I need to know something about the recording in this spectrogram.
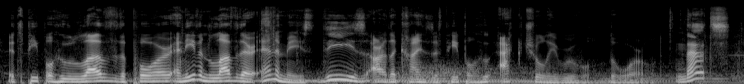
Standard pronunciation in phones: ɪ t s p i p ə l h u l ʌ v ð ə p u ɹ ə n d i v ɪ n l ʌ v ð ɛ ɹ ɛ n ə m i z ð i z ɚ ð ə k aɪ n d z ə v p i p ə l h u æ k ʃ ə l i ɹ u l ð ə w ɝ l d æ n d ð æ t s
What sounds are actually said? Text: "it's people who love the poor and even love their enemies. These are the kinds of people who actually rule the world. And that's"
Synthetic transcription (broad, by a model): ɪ t s p i p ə l h u l ʌ v ð ə p u ɹ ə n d i v ɪ n l ʌ v ð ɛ ɹ ɛ n ə m i z ð i z ɚ ð ə k aɪ n d z ə v p i p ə l h u æ k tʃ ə l i ɹ u l ð ə w ɝ l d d ð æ t s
